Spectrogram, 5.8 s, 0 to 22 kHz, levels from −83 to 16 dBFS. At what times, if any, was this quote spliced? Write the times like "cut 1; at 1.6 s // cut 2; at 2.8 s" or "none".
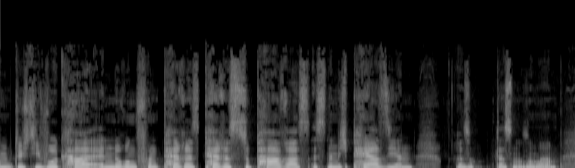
cut 1; at 2.0 s // cut 2; at 4.4 s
